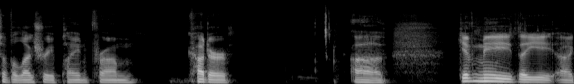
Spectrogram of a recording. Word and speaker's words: Qatar: So, apparently it's cutter. I have been saying Qatar.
